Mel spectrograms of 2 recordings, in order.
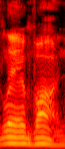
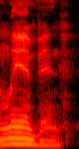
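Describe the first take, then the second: First: The last syllable is said like 'von'. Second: The last syllable is said like 'vin'. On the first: The speaker calls it right. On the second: The speaker calls it wrong.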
